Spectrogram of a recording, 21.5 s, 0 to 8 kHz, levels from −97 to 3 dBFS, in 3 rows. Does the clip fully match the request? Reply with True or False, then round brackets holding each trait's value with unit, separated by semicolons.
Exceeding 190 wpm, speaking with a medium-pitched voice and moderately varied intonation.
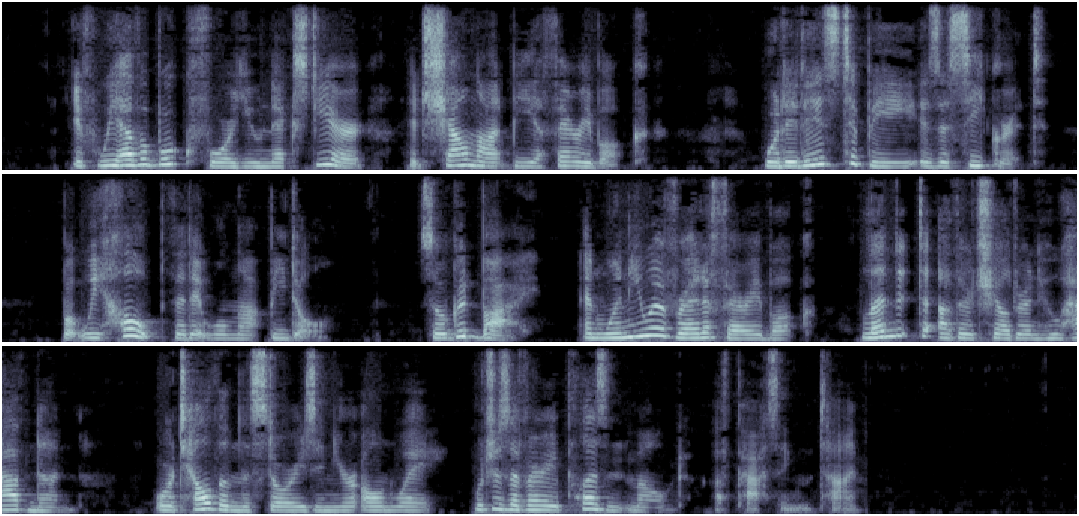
False (200 wpm; 215 Hz; 3.9 semitones)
